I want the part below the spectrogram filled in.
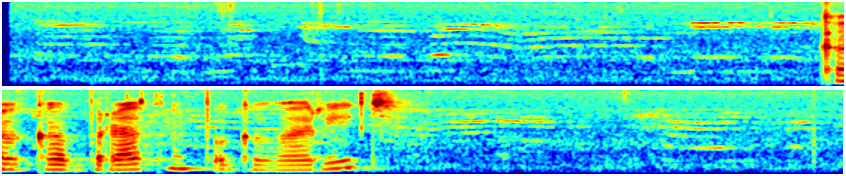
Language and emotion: Russian, neutral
